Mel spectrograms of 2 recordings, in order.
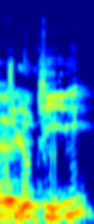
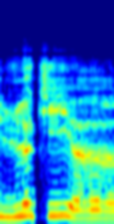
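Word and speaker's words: Loki: leur nom donc c'est loky loky ça s'écrit comment loky loky l o K i mais on aurait plus tendance à l'appeler Lucky la chance en anglais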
